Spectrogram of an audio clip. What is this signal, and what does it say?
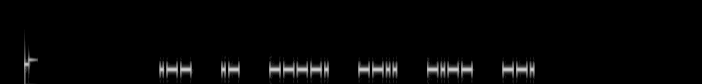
Morse code, heard as a keyed tone, about 36 wpm, spaced as for 20 wpm, 700 Hz. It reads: WA9ZYG
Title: USA Call Signs - 6 Characters - 3x Character Spacing - 35wpm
